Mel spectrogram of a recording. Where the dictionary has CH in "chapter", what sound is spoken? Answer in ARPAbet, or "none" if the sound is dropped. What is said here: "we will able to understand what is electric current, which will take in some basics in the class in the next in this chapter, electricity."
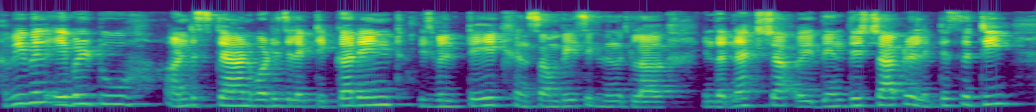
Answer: CH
